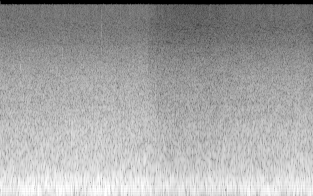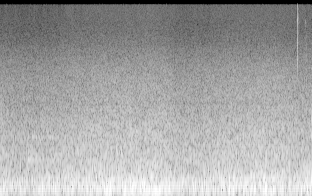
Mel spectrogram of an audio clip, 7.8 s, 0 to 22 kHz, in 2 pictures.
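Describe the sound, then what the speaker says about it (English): Four Pratt & Whitney radial engines of a B-24 bomber droning in a loud, steady, dense roar from inside the aircraft, with a slight swell midway. "Four Pratt & Whitney radial engines powering the B-24."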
